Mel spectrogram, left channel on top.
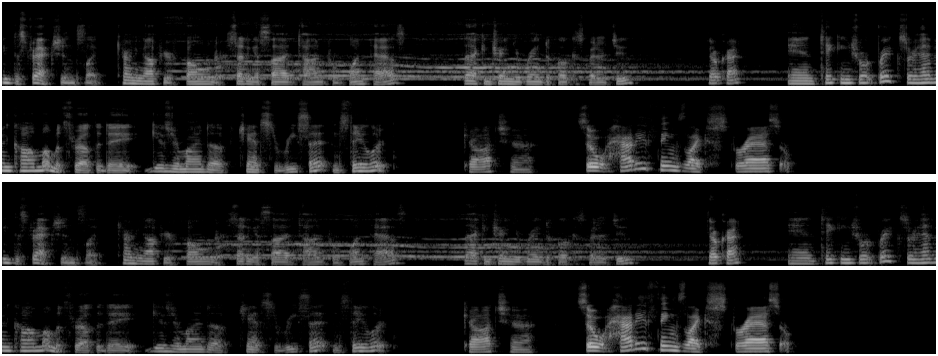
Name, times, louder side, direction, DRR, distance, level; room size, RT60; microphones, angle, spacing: voice 1, 0.0-4.0 4.6-6.3 7.9-13.2, left 4 dB, 80° left, 0.8 m, -35 dB
sound 1, 1.6-8.7, left 4 dB, 50° left, 0.9 m, -43 dB
voice 2, 7.1-7.4 14.0-14.6 15.1-17.2, right 2 dB, 15° right, 0.4 m, -30 dB
4.0 x 3.0 x 3.1 m
head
